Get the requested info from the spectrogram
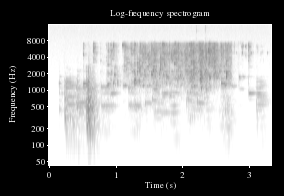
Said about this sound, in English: What happens when you pour oil into water? It floats. It doesn't mix.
